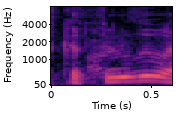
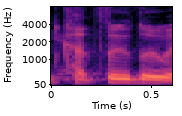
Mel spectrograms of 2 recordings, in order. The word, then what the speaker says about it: Cthulhu: have to clarified that he had no intended correct pronunciation Cthulhu is just the popular yeah what people started pronouncing pronouncing it as but uh Michaela says Cthulhu um but he basically said that human vocal cords cannot actually correctly pronounce how it is that that's just the closest people can get is Cthulhu yeah that makes sense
